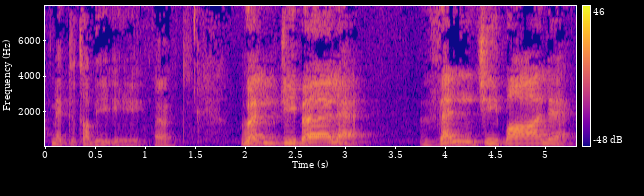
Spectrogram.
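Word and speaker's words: وَالْجِبَالَ: tabii Evet vel cibale vel cibale şeklinde yine hatalı okuyuşlar arasındadır bir Vav ve v değil ve şöyle okunuyor V cib cib vel cibele hareke vermiş oluyoruz böyle okursak ama halbuki burada lam sakindir lamı tarifin izharı vel cib vel cib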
